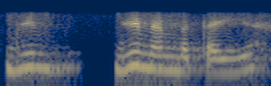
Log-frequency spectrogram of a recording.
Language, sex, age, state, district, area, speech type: Hindi, female, 18-30, Madhya Pradesh, Harda, urban, conversation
